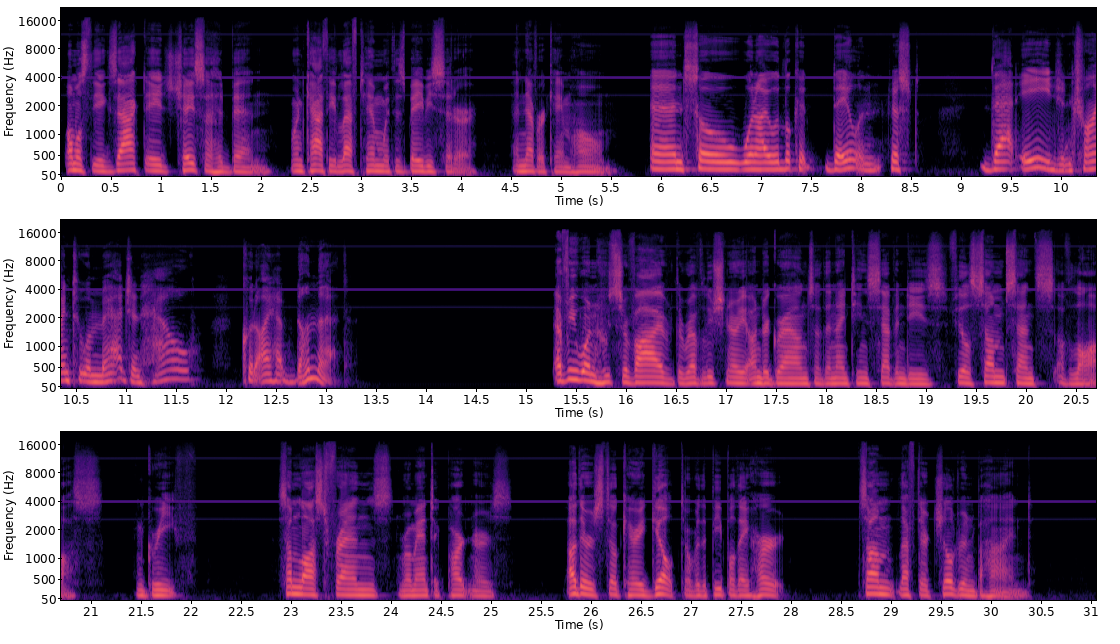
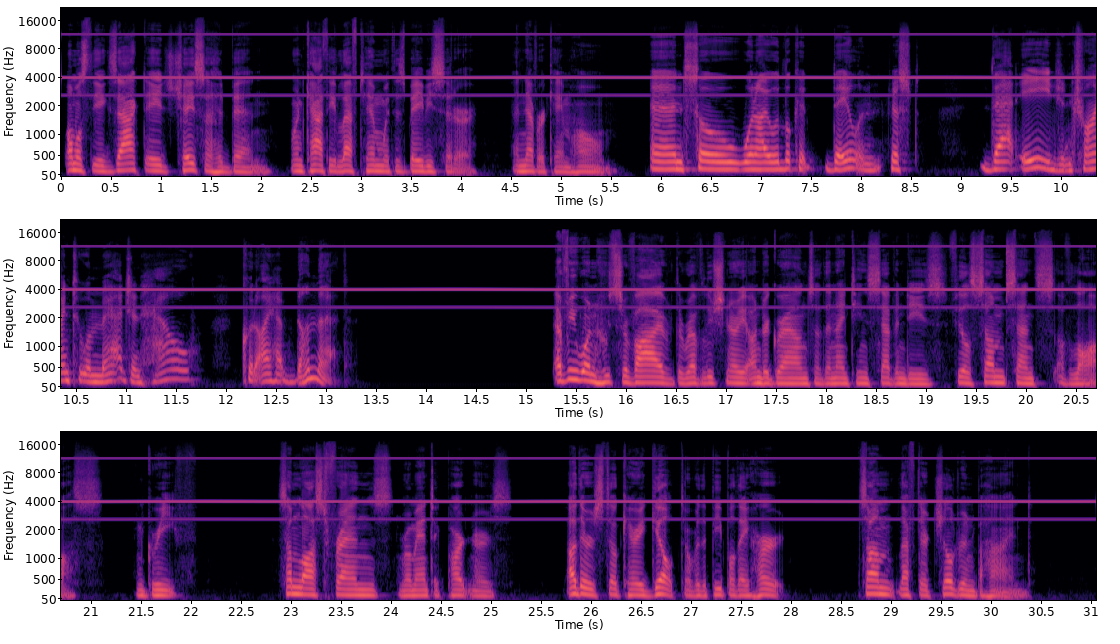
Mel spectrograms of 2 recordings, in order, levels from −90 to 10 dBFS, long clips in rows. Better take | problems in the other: first | high-pitched whine; loud; throughout; 4 kHz, 7 dB below the speech; faint in the first

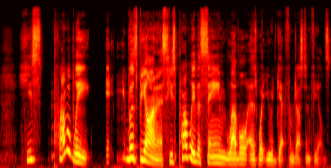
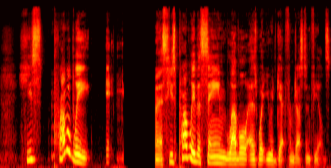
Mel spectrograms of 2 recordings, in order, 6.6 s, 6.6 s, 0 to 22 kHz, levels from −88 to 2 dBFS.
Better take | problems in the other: first | audio cutting out; at 2.5 s for 0.5 s

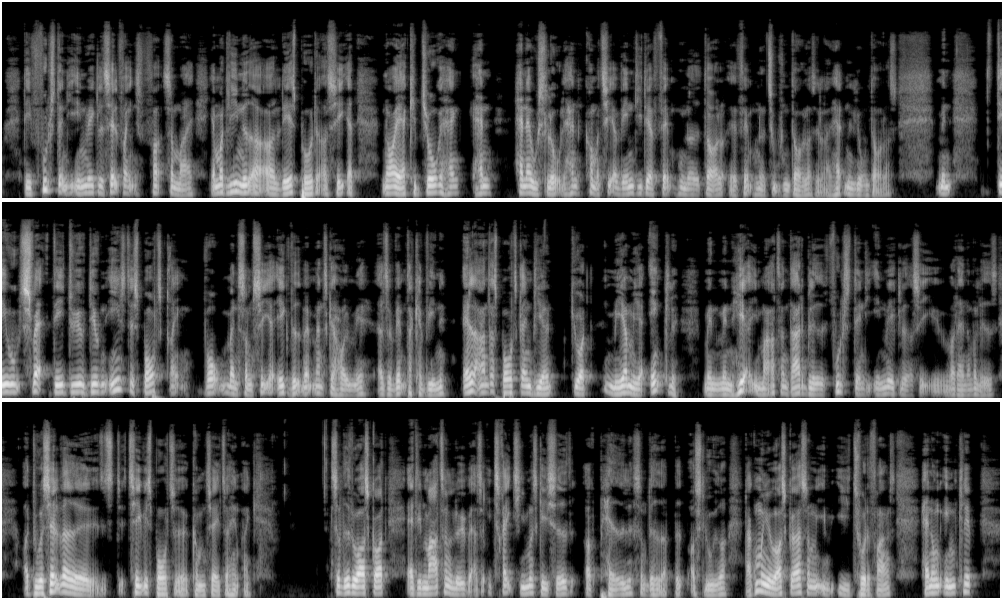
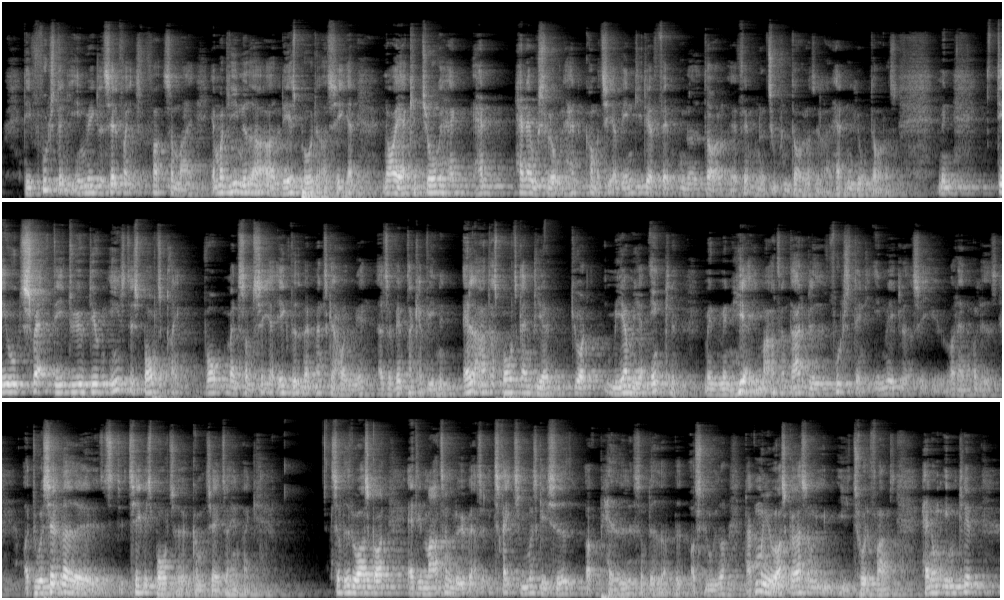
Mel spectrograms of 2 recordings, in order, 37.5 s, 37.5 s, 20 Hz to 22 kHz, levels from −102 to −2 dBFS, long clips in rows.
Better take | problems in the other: first | room echo; slight; dies away in 0.8 s

